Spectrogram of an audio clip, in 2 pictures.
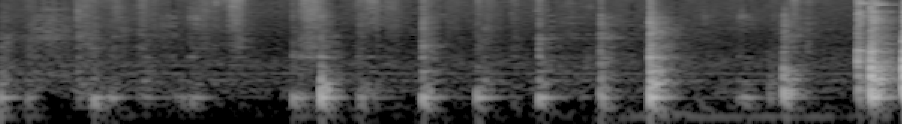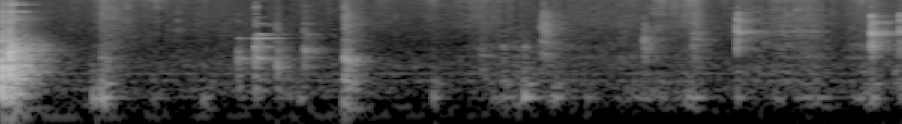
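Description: Irregular soft knocks and taps of hands pressing and patting a lump of dough flat on a floured silicone mat over a wooden worktop, with a louder cluster of knocks about halfway through.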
